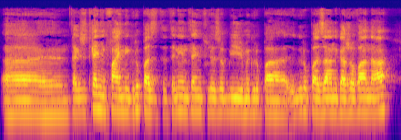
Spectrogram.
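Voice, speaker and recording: Speaking a little slowly in a slightly mellow, mid-range voice with little pitch movement, a Polish fighter and self-defense instructor in his thirties vlogs from a small room. He is recorded close up on a phone or laptop camera. His casual talk rambles, with repeated words whenever he restarts.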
